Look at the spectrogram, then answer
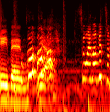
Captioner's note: laughs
